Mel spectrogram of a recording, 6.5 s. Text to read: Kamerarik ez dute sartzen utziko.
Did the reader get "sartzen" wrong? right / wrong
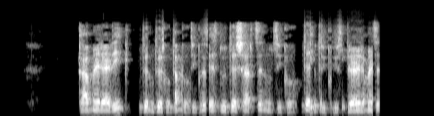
right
